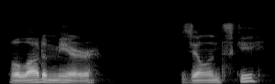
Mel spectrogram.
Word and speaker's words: Volodymyr Zelensky: Volodymyr Zelensky, I believe is how that's pronounced, wins the Ukrainian presidential election.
